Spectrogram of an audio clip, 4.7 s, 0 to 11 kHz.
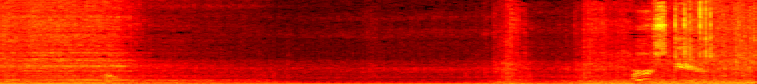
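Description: A 440 Duromax go-kart engine on a go-kart pickup truck rumbles loudly and steadily at close range on a ride-along, with brief scrapes and knocks near the end.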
